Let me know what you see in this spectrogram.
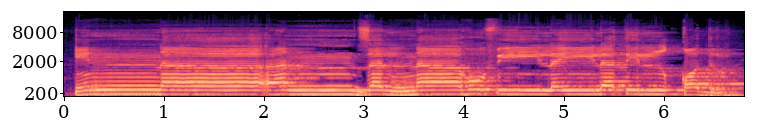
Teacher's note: قاف اور دال، یہ بڑی کاف اس کو موٹا کریں گے اور دال سے ملا کر پڑھیں گے۔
